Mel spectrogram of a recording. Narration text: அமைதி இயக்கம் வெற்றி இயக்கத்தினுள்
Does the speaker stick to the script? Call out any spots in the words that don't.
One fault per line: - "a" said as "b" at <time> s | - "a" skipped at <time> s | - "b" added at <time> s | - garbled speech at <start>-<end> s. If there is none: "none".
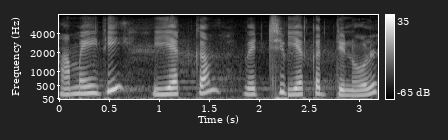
none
